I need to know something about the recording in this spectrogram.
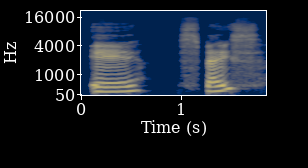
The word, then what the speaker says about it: Eir.Space: My husband uh tries to pronounce your name regularly, which I think is funny, but I want to say air space. Yeah, airspace.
